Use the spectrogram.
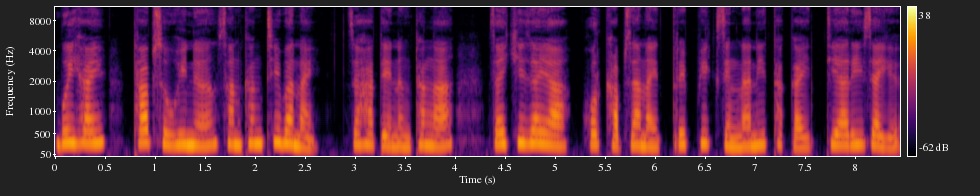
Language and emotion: Bodo, neutral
